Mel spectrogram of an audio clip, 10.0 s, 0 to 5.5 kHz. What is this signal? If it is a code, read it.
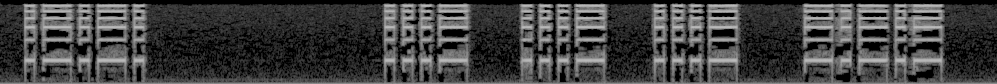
Morse code, heard as a keyed tone, about 13 wpm, spaced as for 9 wpm, 750 Hz. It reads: <AR> VVV<KA>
